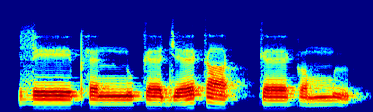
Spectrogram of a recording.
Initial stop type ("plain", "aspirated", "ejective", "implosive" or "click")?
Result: aspirated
